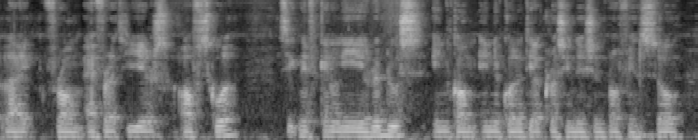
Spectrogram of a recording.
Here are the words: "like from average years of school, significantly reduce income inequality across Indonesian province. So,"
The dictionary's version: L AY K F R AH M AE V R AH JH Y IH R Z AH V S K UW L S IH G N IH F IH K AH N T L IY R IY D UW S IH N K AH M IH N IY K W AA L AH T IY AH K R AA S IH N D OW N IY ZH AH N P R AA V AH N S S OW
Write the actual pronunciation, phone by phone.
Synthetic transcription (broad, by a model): L AY K F R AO M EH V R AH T Y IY R S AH F S K UW L S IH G N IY F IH K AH N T L IY R IY D UW S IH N K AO M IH N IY K W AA L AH T IY AH K R AA S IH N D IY SH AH N P R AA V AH N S S OW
